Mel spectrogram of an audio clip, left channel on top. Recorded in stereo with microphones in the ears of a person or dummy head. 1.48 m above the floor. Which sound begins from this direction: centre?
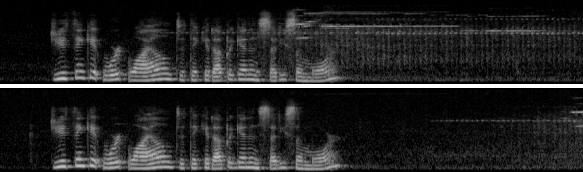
A woman speaking, at 0.5 s.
